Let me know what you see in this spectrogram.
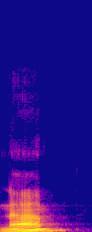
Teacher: that aw vowel in the middle changed to ah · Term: The Great Vowel Shift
